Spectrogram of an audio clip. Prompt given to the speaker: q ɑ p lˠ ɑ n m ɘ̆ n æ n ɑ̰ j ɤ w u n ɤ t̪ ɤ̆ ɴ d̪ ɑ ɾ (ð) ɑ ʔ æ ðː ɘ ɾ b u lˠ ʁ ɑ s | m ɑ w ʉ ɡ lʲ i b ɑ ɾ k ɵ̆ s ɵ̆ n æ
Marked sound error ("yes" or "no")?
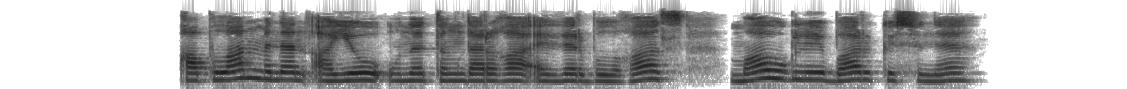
yes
